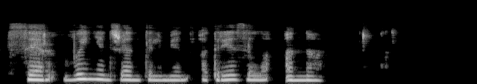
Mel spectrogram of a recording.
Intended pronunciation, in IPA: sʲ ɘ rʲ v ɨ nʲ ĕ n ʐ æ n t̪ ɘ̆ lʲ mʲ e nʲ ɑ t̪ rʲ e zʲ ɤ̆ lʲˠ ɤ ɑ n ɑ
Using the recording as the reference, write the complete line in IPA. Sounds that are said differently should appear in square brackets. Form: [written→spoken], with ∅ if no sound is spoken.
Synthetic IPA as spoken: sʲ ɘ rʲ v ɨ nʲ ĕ n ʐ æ n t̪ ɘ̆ lʲ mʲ e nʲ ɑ t̪ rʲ e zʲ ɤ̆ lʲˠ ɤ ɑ n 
